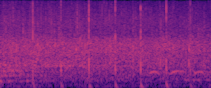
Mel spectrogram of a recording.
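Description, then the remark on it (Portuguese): A church audience applauds the serving deacons, a dense wash of many hands clapping, with sharper claps falling together in a steady, quick rhythm about four times a second, holding at an even loudness throughout. “Vamos dar uma salva de palmas aos diáconos que estão aí servindo.”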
